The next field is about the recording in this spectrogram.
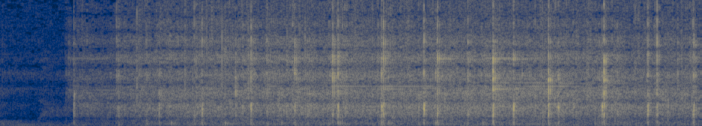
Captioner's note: audience applauding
